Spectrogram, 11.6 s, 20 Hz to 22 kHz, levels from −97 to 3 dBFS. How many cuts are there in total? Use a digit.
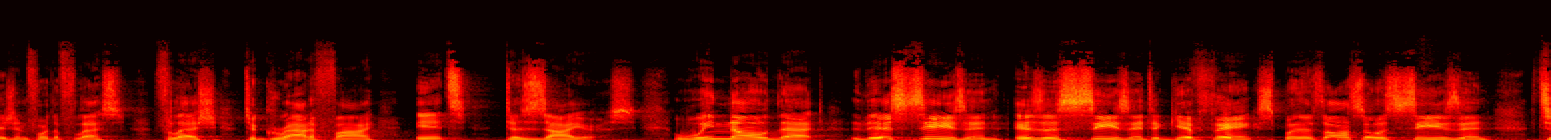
1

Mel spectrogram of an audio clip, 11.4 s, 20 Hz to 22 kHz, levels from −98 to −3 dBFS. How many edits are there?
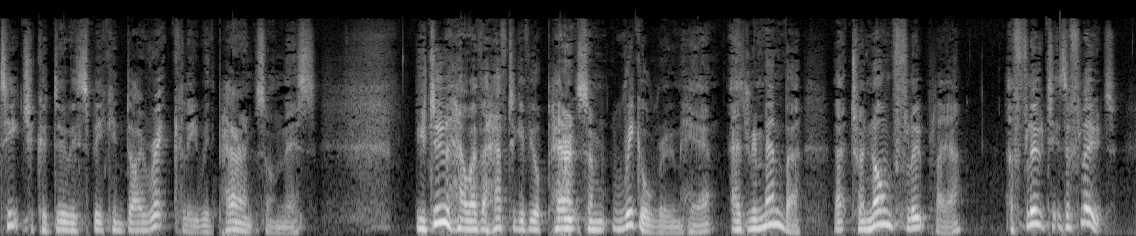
1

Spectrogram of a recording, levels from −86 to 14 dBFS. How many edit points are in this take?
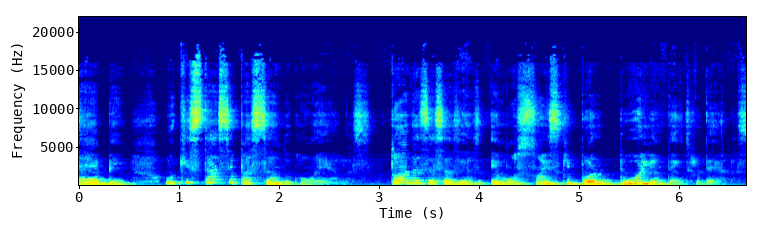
1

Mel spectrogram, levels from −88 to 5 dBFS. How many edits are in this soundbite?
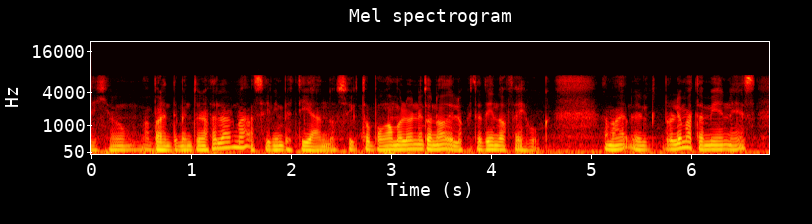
7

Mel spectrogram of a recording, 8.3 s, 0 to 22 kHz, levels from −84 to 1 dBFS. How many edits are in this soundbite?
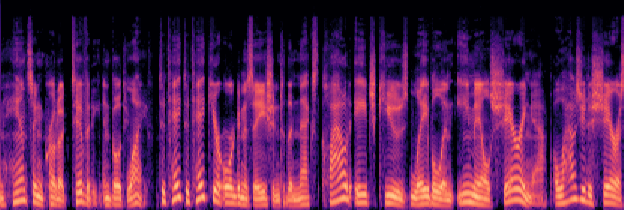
5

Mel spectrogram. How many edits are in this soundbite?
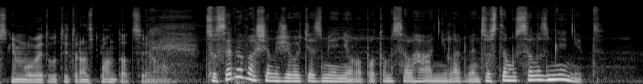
0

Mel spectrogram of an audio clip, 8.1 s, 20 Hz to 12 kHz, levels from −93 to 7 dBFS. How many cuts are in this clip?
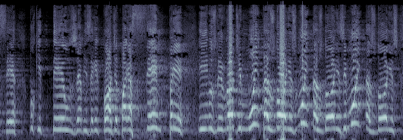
3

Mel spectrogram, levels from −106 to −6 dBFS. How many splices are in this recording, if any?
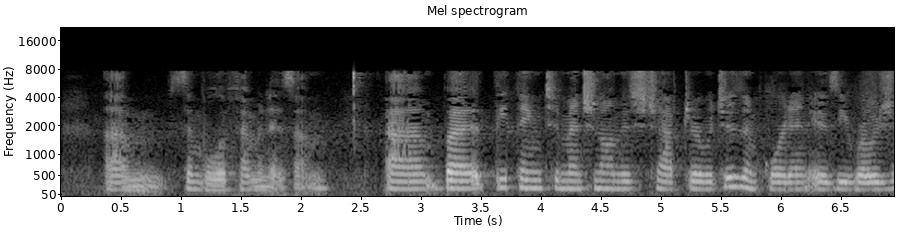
1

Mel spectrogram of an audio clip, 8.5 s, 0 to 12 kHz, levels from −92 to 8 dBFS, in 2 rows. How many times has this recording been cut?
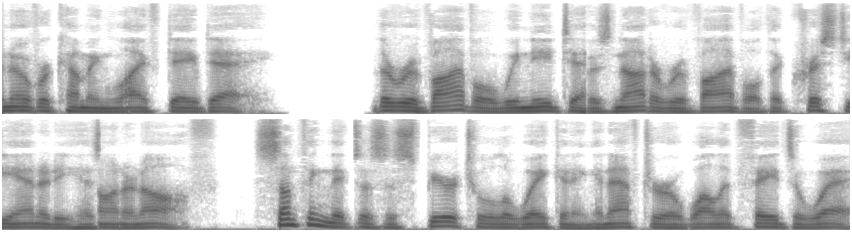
4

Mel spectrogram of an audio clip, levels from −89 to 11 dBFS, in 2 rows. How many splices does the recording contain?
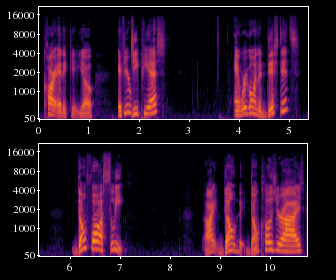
2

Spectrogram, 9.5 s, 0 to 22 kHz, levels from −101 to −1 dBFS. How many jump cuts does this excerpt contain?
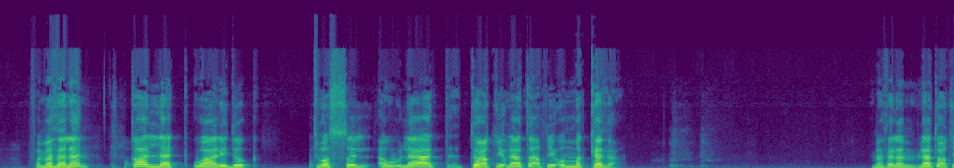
3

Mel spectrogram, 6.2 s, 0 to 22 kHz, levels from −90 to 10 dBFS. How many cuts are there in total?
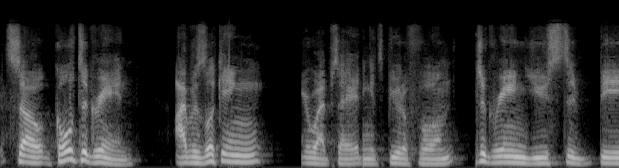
3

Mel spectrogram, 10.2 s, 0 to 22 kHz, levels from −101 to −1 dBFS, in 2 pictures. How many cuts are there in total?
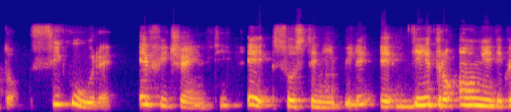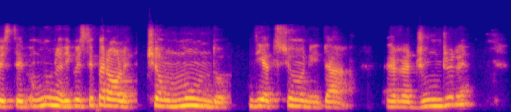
1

